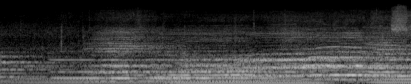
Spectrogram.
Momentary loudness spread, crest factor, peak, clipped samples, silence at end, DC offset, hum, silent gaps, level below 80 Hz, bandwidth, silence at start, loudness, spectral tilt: 12 LU; 16 dB; -10 dBFS; under 0.1%; 0 s; under 0.1%; none; none; -40 dBFS; 17.5 kHz; 0 s; -25 LUFS; -5 dB/octave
